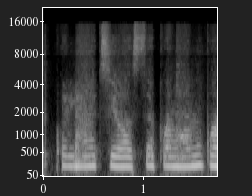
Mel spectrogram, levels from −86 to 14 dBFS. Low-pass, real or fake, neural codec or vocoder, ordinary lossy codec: 14.4 kHz; fake; codec, 44.1 kHz, 0.9 kbps, DAC; Opus, 24 kbps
